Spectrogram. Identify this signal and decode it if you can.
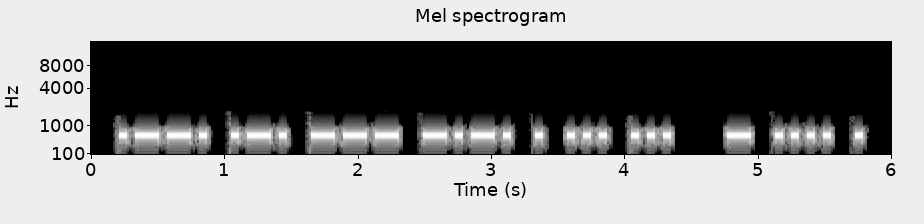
Morse code, heard as a keyed tone, about 20 wpm, 610 Hz. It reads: PROCESS THE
